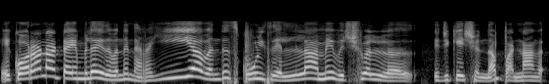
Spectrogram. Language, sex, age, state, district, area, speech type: Tamil, female, 30-45, Tamil Nadu, Madurai, urban, spontaneous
